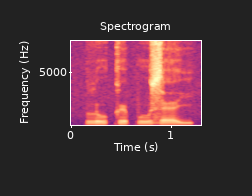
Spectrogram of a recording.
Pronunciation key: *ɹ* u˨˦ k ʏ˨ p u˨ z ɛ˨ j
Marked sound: incorrect: l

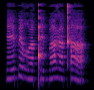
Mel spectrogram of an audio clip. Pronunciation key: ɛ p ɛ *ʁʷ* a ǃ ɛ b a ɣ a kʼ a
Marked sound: correct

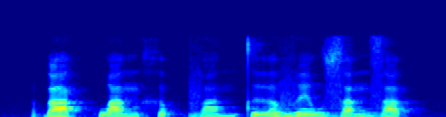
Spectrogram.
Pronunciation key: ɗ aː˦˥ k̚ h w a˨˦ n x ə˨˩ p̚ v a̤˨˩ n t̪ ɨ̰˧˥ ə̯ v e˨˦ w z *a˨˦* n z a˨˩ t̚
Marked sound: incorrect: a̰˧˥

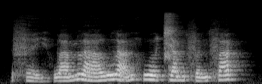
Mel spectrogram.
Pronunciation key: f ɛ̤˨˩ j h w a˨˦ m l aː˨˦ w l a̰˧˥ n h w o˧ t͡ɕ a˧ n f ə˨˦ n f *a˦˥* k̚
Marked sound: correct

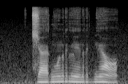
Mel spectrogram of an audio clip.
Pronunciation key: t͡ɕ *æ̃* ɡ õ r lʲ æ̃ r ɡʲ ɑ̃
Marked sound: incorrect: æ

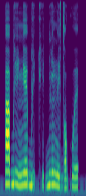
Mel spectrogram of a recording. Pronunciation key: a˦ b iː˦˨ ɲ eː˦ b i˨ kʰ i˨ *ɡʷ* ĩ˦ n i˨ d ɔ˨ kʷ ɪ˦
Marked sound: incorrect: ɡ͡b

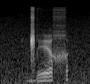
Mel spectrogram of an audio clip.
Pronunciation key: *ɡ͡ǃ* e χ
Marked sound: incorrect: ɡ͡ǁ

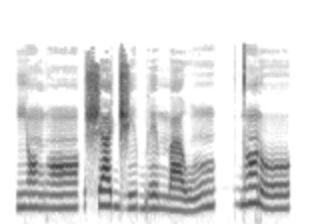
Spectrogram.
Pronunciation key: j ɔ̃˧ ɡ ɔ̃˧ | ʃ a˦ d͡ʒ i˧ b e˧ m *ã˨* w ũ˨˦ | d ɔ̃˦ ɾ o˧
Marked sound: incorrect: a˨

